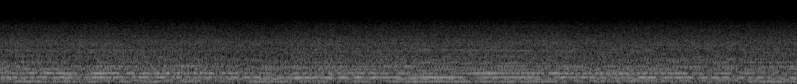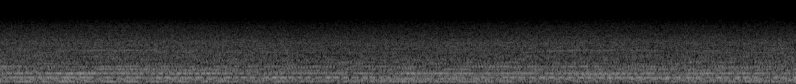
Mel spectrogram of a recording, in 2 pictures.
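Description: A racing truck engine roars steadily at high speed.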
